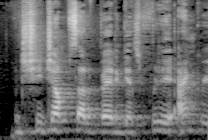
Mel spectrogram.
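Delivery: ordinary talk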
